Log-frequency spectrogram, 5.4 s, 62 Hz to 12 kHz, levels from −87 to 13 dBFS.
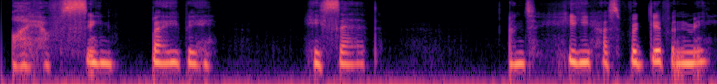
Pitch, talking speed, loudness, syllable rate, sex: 225 Hz, 125 wpm, -19 LUFS, 4.1 syllables/s, female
